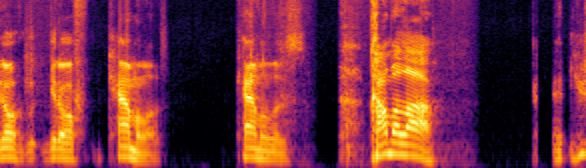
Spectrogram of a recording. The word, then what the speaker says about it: Kamala: get off camela ca's Kamala you saying it wrong man cameela no it's Kamala kamala's you say come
